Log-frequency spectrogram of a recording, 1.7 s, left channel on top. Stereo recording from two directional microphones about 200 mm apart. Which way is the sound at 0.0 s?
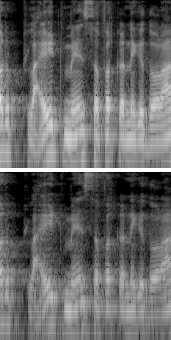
40° left (ahead or behind).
